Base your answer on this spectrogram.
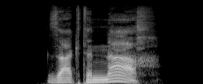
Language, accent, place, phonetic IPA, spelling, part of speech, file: German, Germany, Berlin, [ˌzaːktn̩ ˈnaːx], sagten nach, verb, De-sagten nach.ogg
- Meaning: inflection of nachsagen: 1. first/third-person plural preterite 2. first/third-person plural subjunctive II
